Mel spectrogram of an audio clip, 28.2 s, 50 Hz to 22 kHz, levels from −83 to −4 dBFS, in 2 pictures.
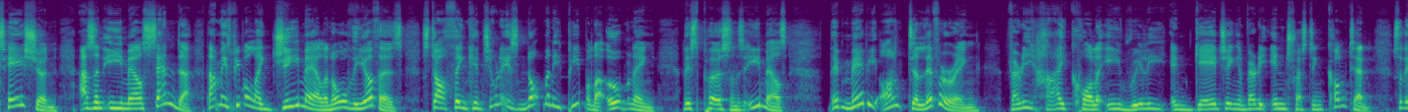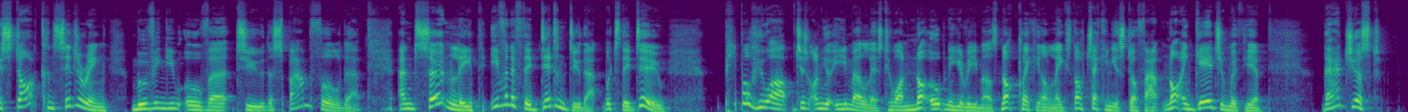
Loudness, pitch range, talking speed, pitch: -20 LUFS, 125-200 Hz, 195 wpm, 165 Hz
